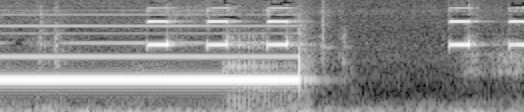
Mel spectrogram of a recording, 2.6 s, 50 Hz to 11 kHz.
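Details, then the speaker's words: Schlumberger Stabilock 4040 radio test set (c.1994, 6802 CPU), defective power supply with a shorted capacitor and leaked capacitors; at power-up a long steady high beep, then short patterned chirps; a self-check failure. "so that's definitely a self-check problem so there's a lot more to go through here"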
